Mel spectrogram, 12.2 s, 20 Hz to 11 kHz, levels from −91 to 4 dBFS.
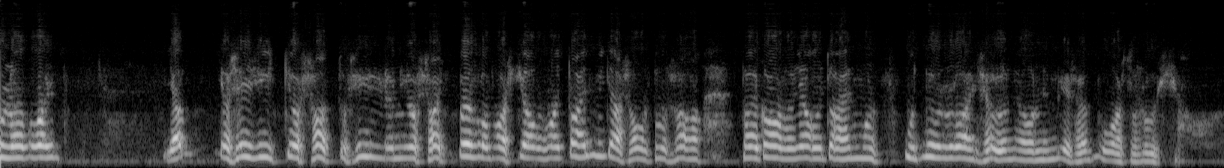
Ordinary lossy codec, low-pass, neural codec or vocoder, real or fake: none; none; vocoder, 22.05 kHz, 80 mel bands, HiFi-GAN; fake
